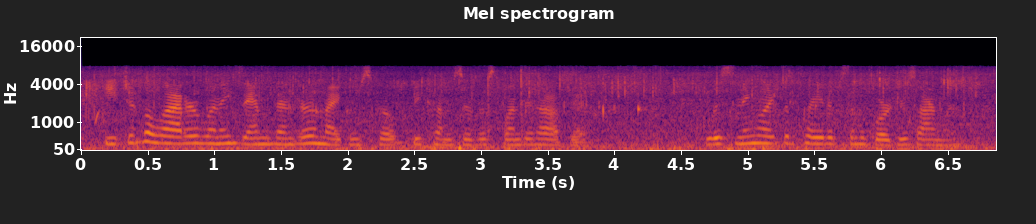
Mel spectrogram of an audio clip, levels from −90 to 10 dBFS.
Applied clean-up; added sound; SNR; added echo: none; Bird; 4 dB; none.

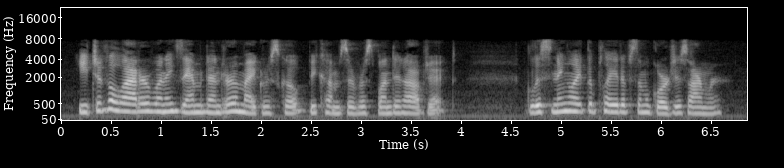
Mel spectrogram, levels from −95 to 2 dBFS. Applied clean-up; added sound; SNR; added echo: none; none; none; none.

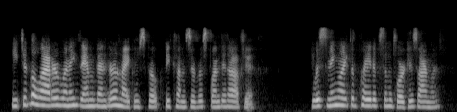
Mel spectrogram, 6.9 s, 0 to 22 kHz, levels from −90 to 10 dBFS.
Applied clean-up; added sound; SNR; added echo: neural mask model DeepFilterNet 3.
